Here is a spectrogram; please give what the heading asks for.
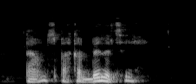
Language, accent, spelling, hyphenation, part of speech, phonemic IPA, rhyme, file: English, Southern England, bouncebackability, bounce‧back‧a‧bil‧i‧ty, noun, /ˌbaʊnsbækəˈbɪlɪti/, -ɪlɪti, LL-Q1860 (eng)-bouncebackability.wav
- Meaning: The ability to bounce back or recover from bad circumstances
